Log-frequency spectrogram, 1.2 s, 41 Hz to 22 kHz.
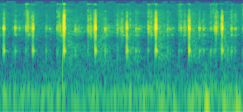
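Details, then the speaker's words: Original PCV valve removed from a 2004 Toyota RAV4 2AZ-FE, 258,000+ miles, burning oil: shaken by hand, about ten light crisp clicks in just over a second; plunger moves back and forth freely, not badly gummed; replaced anyway as maintenance. "does move back and forth. You can hear that on the microphone. And it doesn't look super gooped up, not with all the amount of oil that it's burning."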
